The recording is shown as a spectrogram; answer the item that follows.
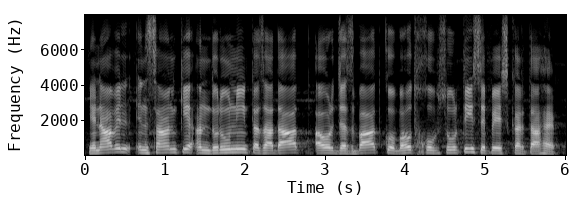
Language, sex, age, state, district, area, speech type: Urdu, male, 18-30, Uttar Pradesh, Saharanpur, urban, spontaneous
